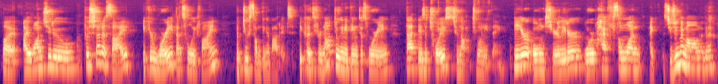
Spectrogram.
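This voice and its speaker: A woman's voice: medium pitch, quick pace, dark tone. A young woman from Korea, a management consultant, giving candid, encouraging career advice in a chatty way.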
